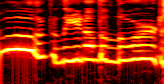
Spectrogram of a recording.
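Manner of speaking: high, loud, slow, cutesy pious voice. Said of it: "a cutesy, like".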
